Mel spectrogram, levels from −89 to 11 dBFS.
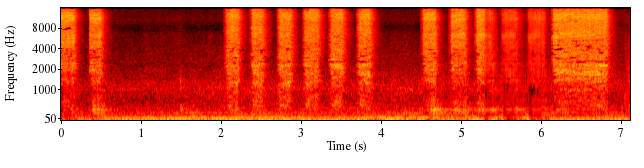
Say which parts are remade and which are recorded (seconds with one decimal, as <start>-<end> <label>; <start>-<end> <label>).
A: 0.0-5.3 recorded; 5.3-6.1 remade; 6.1-7.1 recorded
